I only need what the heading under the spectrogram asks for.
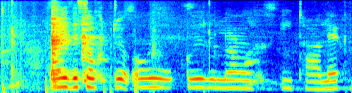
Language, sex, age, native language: Icelandic, female, 9, Icelandic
